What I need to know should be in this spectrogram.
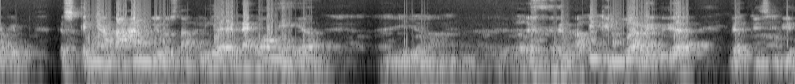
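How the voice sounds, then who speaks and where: A middle-aged man with a Javanese accent preaching a mosque study sermon, lively and joking with the congregation. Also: mid-range voice. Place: mosque hall. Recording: echoey mosque hall.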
